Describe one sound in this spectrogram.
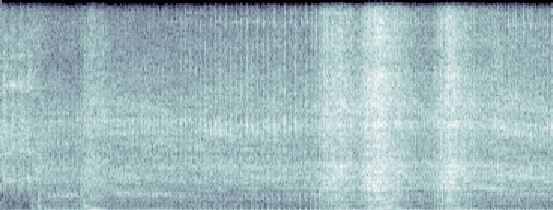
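A motorcycle engine revs up loudly and drops back several times.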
